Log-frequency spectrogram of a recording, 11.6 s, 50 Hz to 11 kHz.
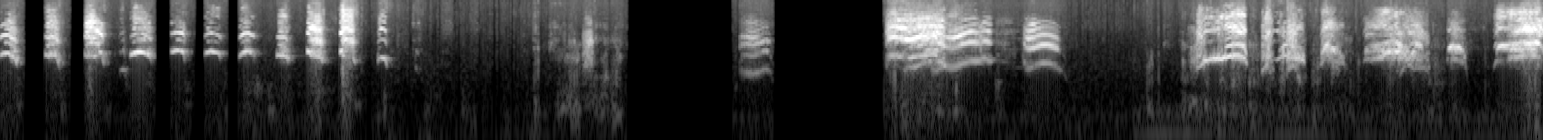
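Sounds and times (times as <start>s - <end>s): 
foxes squabbling: 0.0s - 3.4s, 5.5s - 5.8s, 6.6s - 11.5s.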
